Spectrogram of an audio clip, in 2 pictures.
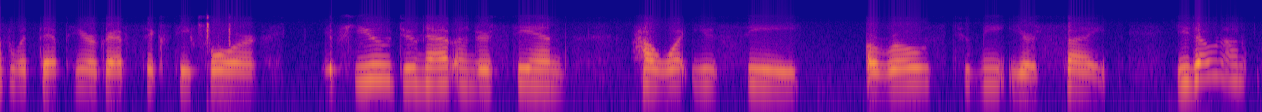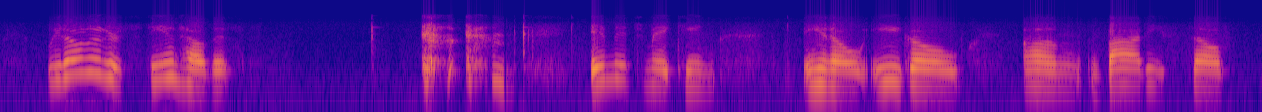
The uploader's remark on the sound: ACIM Daily Conference Call.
